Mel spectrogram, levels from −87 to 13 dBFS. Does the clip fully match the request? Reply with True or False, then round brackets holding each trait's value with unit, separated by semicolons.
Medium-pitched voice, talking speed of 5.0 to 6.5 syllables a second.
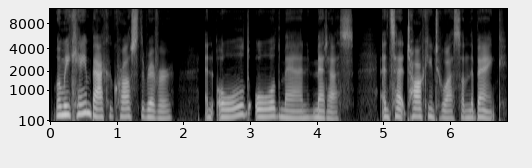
False (180 Hz; 4.2 syllables/s)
